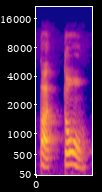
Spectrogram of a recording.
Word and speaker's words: потом: Потом, потом, потом. Which O is stressed? Correctly. Second one. Потом. So this one we pronounce as A.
